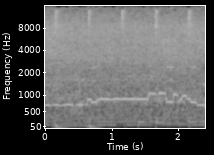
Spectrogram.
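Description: Background music: a simple melody of held notes stepping up and down over sustained low accompanying notes.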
